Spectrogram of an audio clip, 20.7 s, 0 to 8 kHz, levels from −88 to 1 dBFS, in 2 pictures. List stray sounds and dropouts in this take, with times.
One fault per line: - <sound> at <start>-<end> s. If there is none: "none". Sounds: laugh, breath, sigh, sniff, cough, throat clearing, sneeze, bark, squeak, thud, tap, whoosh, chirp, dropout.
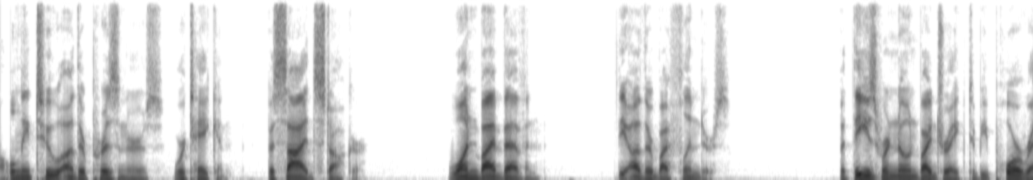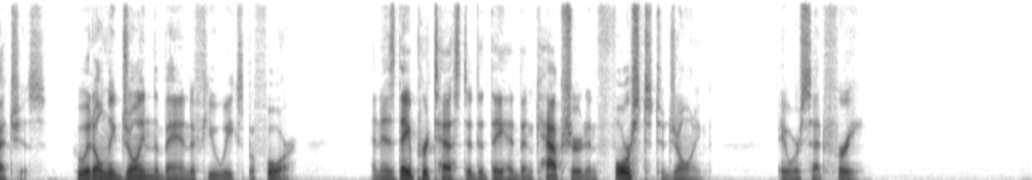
none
